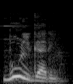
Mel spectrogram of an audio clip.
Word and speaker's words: Bulgari: So there's one that doesn't have a second to last stress syllable. – Yes. – Because it's Bulgari.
